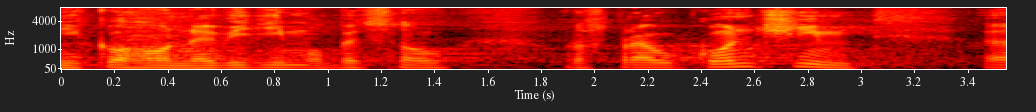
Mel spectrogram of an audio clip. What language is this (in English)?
Czech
